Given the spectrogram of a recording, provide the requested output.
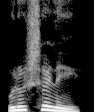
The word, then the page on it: ವೃಷಲ: vřshala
